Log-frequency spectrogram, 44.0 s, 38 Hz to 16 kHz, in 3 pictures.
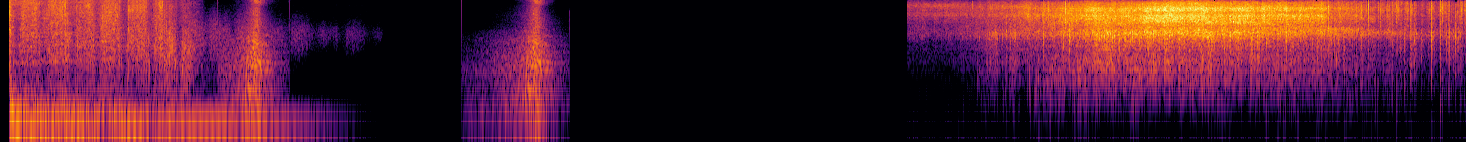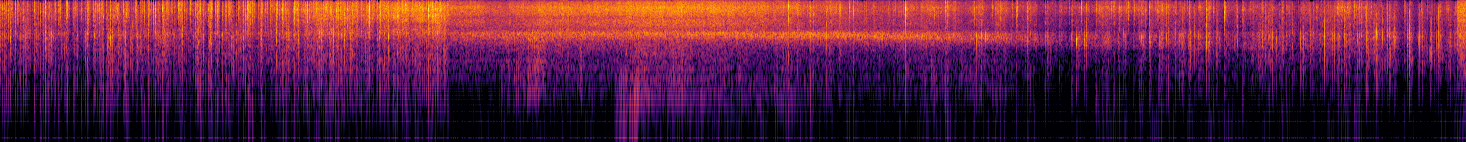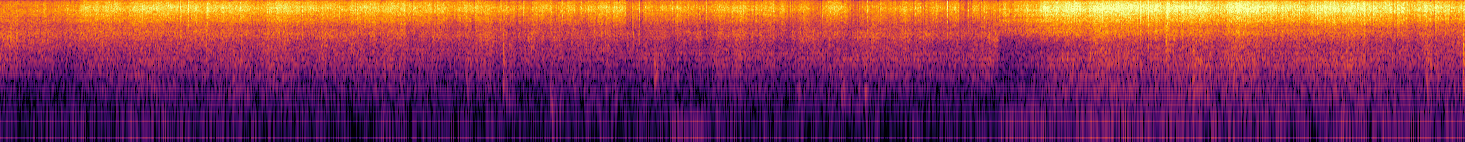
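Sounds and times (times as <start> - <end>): firework fountains hissing and crackling: 9.1 - 43.9.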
